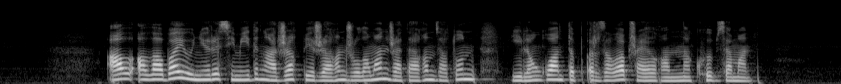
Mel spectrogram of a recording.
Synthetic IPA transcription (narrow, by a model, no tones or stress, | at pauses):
ɑlˠɑlˠɑbɑjwɵne̞ɾɪse̞mejd̪ɪŋɑɾʒɑq̚be̞ɾʒɑʁənʒo̞lˠɑmɑnʒɑt̪ɑʁənzɑt̪onje̞lɪɴqʰuwɑnt̪əpə̰ɾzɑlˠɑpʒ̥ɑjəlˠʁɑnənɑkʲʰɵpzɑmɑn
